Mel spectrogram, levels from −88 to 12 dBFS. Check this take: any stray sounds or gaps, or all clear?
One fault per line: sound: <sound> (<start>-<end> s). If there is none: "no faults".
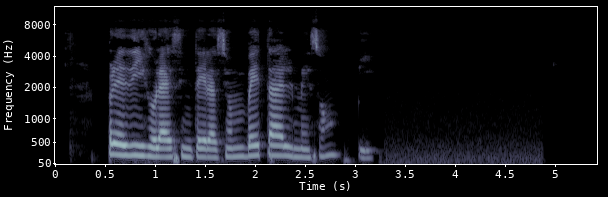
no faults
